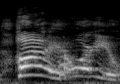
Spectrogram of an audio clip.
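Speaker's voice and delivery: mock Ted's over-the-top cheer; disgustingly cheerful Ted. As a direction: blast a bright hello at a sleepy guest. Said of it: "he was so disgustingly cheerful in the morning".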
